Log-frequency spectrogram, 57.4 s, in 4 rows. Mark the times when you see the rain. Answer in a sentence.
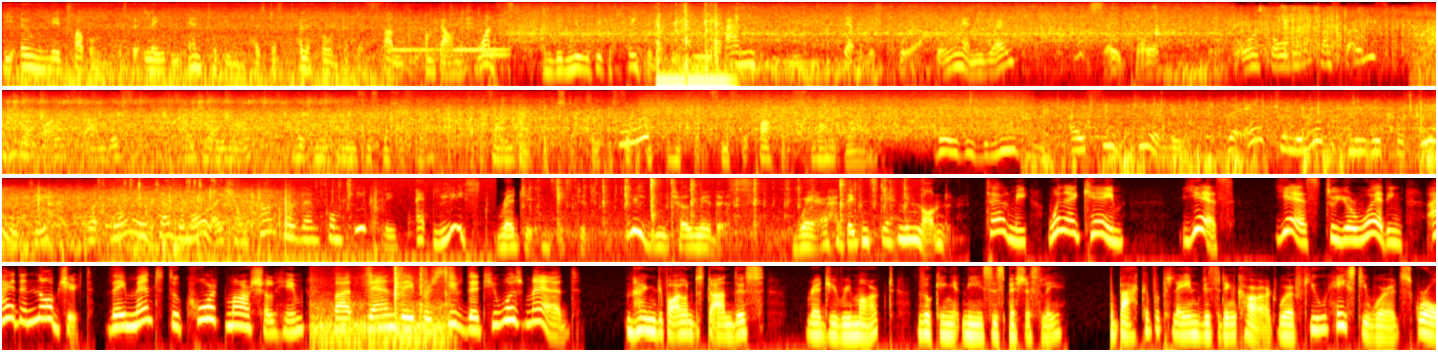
You can hear the rain from 0.0 to 31.8 s.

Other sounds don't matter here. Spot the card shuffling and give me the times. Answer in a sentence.
You can hear the card shuffling from 6.5 to 7.4 s, from 30.4 to 32.6 s and from 46.1 to 47.6 s.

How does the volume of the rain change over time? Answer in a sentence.
The loudness of the rain stays about the same.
